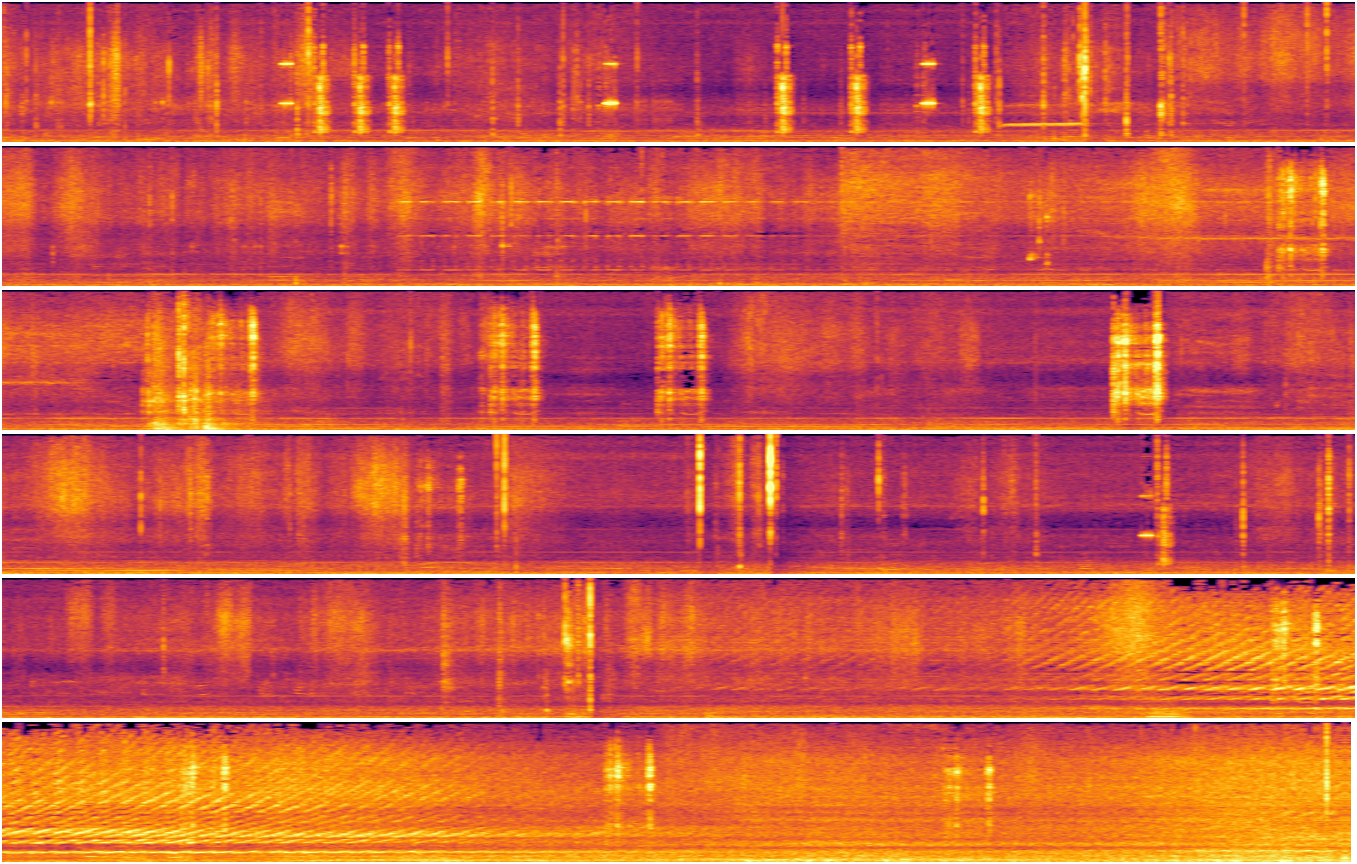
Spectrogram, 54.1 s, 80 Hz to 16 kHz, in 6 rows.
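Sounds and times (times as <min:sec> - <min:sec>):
train low hum: 0:00.0 - 0:54.0
short high beeps: 0:06.6 - 0:07.3, 0:11.7 - 0:16.2.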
